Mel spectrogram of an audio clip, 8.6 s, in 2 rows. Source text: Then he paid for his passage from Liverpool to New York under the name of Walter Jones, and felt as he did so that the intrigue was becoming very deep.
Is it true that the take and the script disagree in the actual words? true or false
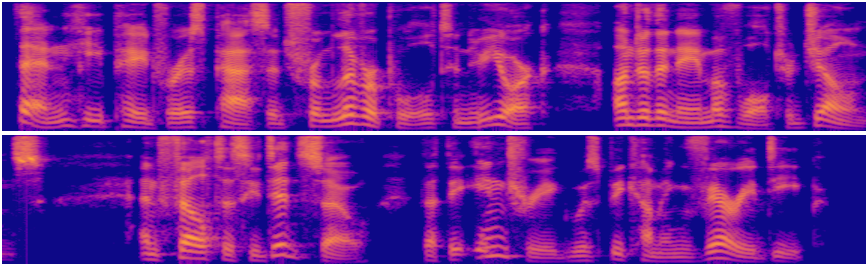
false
